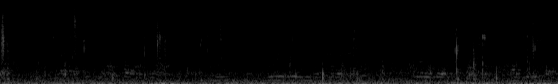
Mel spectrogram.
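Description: Close-miked chewing of soft food, with irregular wet mouth clicks and smacks every half second or so.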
